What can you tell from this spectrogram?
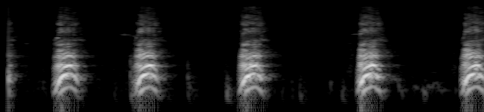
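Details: Basset Hound in foster care with a rescue group, greeting people in the morning: loud, deep barks with rising-falling harmonics, five in under five seconds, spaced roughly every second, quiet between.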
